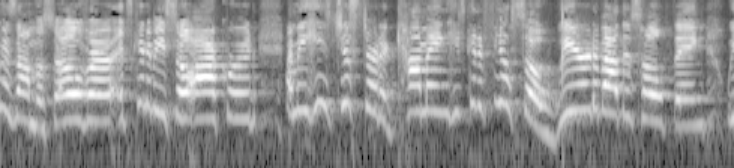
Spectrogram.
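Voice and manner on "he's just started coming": ordinary delivery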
